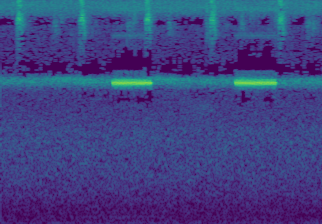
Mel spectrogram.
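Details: Two bright, even cricket chirps of about half a second each, separated by a second and a half, over a faint continuous high whine and occasional soft ticks.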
